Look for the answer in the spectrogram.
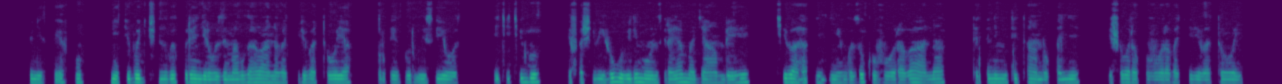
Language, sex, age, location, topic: Kinyarwanda, male, 18-24, Kigali, health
